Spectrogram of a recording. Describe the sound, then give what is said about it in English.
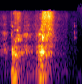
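A dog named Bounder barks on the command "speak": two short, sharp woofs in quick succession with a brief pause between them, and no other voices or sounds around them. “But in the meantime, I couldn't resist a little experiment with my dog Bounder, willingly performed by my sister”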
